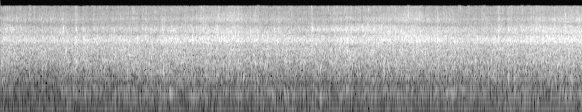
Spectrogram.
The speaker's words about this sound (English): Waves are coming into the shore now. My dog, Alau, likes to chase the waves, and she's running back and forth, chasing the waves as they crash on the shore, barking at them.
